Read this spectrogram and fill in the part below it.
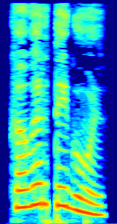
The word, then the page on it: ಕವರ್ತೆಗೊಳ್: kavartegoḷ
